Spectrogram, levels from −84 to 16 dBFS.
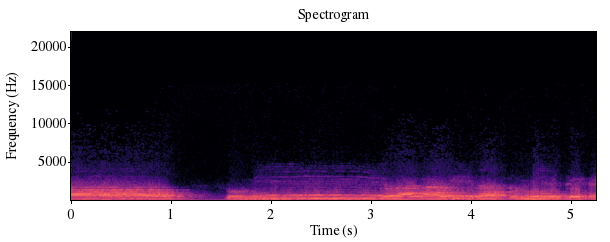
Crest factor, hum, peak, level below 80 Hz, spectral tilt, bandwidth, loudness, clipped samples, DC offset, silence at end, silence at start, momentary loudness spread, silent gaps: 12 dB; none; -6 dBFS; -30 dBFS; -10 dB/octave; 5.2 kHz; -18 LUFS; under 0.1%; under 0.1%; 0 s; 0 s; 7 LU; none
